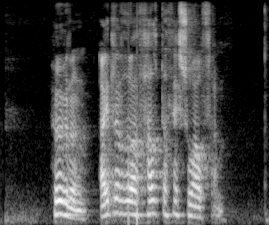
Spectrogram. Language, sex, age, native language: Icelandic, male, 50-59, Spanish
